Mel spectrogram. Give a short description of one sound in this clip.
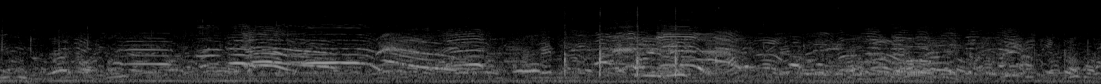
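Young men on the sideline cheer and yell loudly.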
